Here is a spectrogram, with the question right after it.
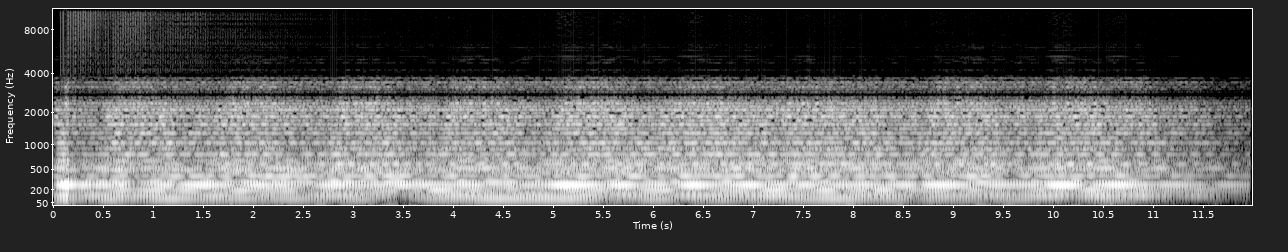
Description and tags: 17 ca pads
sci-fi, score, white-noise, sci, ambient, horror, ambiance, background-sound, atmosphere, atmo, atmos, fi, city, atmospheric, music, ambience, amb, general-noise, soundscape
